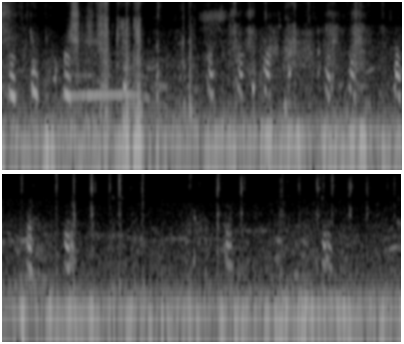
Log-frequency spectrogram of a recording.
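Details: A francolin in forest, said to give a newly found call, delivers a rapid, repeated series of harsh, cackling notes that rise and fall in bursts, over a steady low rumble.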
